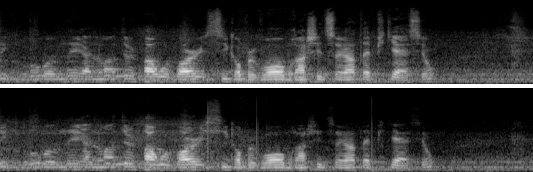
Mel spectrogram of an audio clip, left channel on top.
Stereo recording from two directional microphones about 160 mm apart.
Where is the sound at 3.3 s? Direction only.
25° left (ahead or behind).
